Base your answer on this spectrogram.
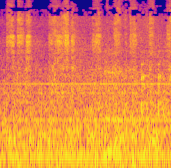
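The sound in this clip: A word is written by hand, with a quick run of short scratching strokes that keeps a steady, busy rhythm.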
